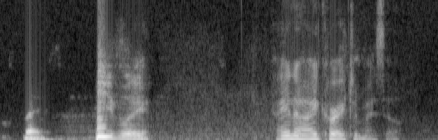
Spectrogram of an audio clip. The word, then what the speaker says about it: Evely: All right, and with this, the Golden Burrito Award for Best Mini goes to Helen of Windhorn, Tom King, and Bilquis Everly. Evely. Nice. Evely.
